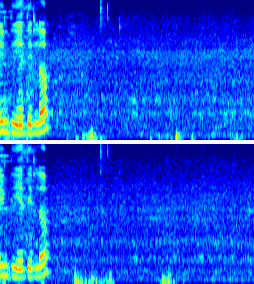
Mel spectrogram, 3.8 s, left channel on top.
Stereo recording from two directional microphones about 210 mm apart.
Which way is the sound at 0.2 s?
5° left (ahead or behind).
